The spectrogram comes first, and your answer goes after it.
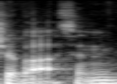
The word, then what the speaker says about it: Savasana: God Shiva sand okay Indians in their culture they don't pronounce the A's at the end so all in Western culture roots ish of asana but I its shavasan but space they just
